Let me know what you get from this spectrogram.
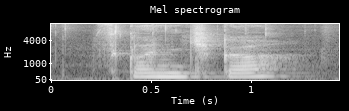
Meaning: diminutive of sklenice
- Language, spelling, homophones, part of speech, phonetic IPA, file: Czech, sklenička, Sklenička, noun, [ˈsklɛɲɪt͡ʃka], Cs-sklenička.ogg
